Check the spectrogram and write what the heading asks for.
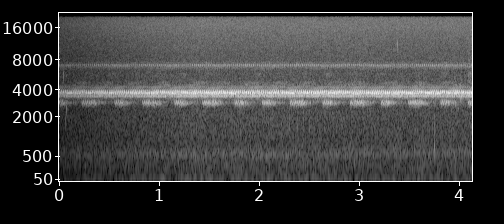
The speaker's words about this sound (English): We leave you this week with the sounds of a summer night in the Cascade Mountains of Northern California. Crickets and cicadas form the backdrop to the splashes and croaks of bullfrogs. A great horned owl out hunting hoots occasionally.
